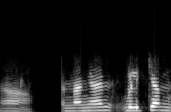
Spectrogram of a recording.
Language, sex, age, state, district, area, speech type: Malayalam, female, 45-60, Kerala, Idukki, rural, conversation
